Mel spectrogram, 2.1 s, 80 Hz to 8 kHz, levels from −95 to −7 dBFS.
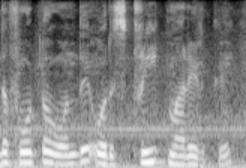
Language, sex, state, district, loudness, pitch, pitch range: Tamil, male, Tamil Nadu, Nilgiris, -14 LUFS, 160 Hz, 150-180 Hz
